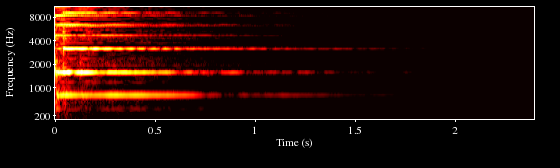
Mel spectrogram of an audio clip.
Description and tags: magic game win success 2
a magic / game win sound.
cartoon, game, magic, notifier, success, win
